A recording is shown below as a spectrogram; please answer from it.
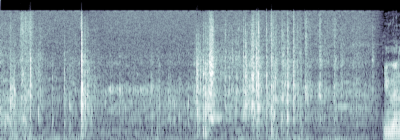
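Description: Skateboard wheels rolling on concrete, with a sharp crack a little under a second in and another about two seconds in, then a few lighter clacks. These are the board being popped and landing on the concrete as a half cab is ridden.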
